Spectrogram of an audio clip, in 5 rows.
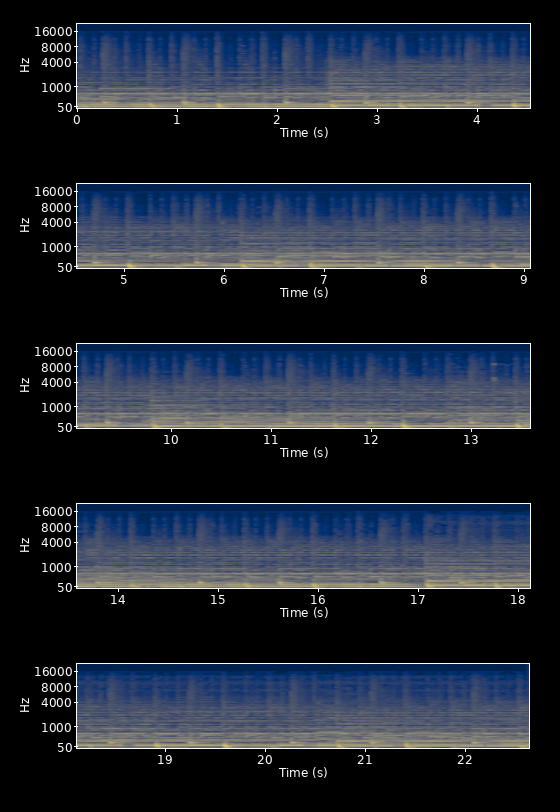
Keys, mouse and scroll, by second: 1.9 scroll up 1, 2.1 click, 4.6 click, 4.6 right click, 5.7 click, 8.6 middle click, 10.4 middle click, 13.4 shift+middle click, 14.2 middle click, 15.0 scroll down 1, 16.2 click, 16.6 click, 18.0 middle click, 18.5 shift+middle click, 18.8-19.1 scroll up 3, 19.1 middle click, 19.9 right click, 20.6 right click, 22.1 alt+shift+right click.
